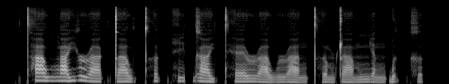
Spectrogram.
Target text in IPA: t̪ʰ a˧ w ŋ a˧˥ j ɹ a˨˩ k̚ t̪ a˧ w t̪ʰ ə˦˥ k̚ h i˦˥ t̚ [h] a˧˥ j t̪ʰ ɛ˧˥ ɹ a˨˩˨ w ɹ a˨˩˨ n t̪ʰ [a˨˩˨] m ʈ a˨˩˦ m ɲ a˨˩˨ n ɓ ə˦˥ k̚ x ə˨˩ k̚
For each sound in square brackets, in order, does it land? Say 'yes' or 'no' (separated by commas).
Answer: no, no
